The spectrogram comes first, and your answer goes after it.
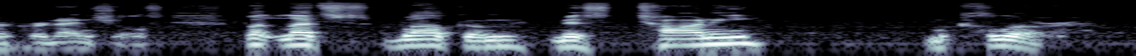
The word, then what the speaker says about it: Tane McClure: But let's welcome Miss Tane McClure. Did I say it right? You did say it right, Tane. Yes.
